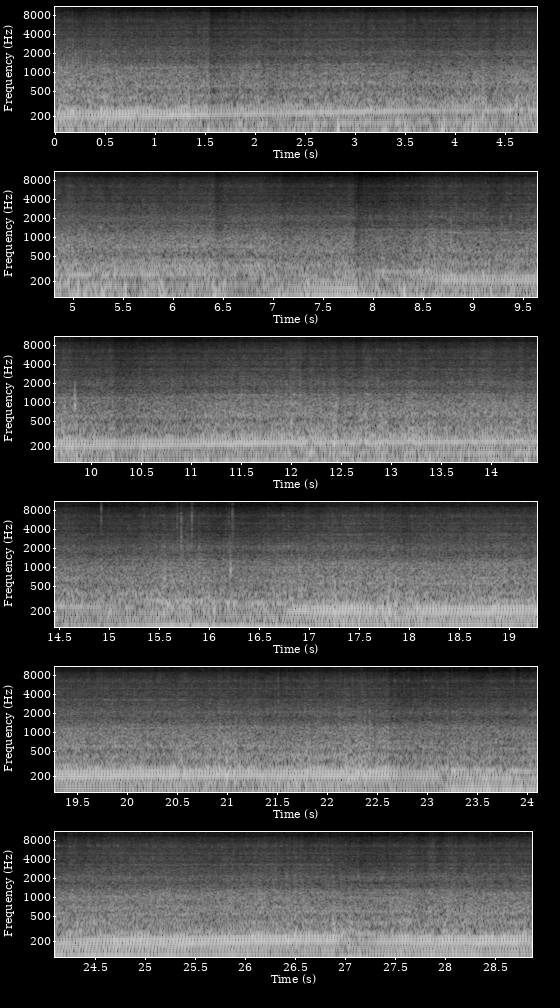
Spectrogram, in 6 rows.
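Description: Suzuki V-Strom 650's V-twin engine pulling along a dirt track, its note climbing slowly through each gear and dropping off briefly three times as the throttle is rolled off and a gear changes. A steady rush of wind and road noise runs underneath.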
